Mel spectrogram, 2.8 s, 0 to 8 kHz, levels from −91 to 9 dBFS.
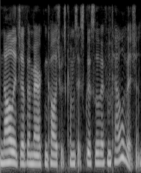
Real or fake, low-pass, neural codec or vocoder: fake; 7.2 kHz; codec, 16 kHz, 8 kbps, FreqCodec, larger model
